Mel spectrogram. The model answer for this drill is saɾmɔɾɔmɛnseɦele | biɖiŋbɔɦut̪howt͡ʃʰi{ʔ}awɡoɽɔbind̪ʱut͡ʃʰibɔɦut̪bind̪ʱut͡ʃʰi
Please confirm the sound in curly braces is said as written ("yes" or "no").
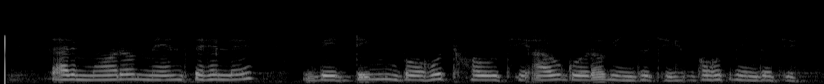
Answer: yes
